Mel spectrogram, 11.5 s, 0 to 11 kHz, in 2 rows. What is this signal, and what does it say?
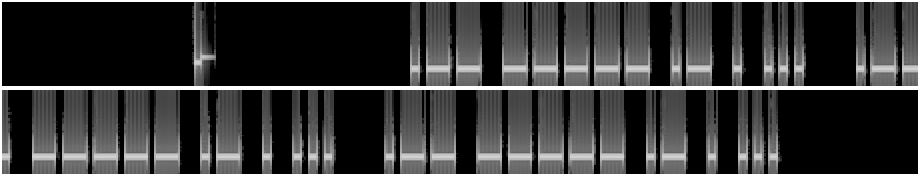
Morse code, heard as a keyed tone, about 25 wpm, 700 Hz. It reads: W0AES W0AES W0AES
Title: USA Call Signs Repeated 3x 25wpm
